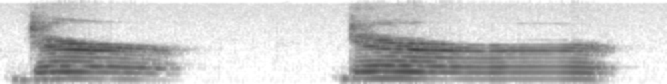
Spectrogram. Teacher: our R control vowel means that it takes that vowel sound and it changes it. We hear the R. It's almost like we're sliding right into that R sound.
